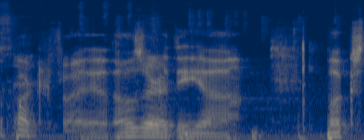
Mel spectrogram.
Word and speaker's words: Apocrypha: How do you pronounce that? Apocrypha, yeah, those are the books that most Christian denominations do not recognize, but Ethiopia does because they accept every book.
